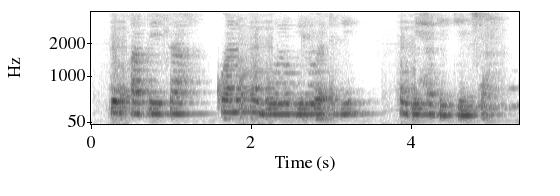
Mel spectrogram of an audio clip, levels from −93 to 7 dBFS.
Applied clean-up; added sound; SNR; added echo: neural separator model SepFormer DNS4.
